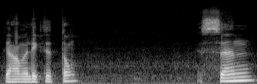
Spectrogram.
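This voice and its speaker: Man, patient teacher, slow repeated words, quizzes pupils. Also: fairly high pitch, darkish tone, smooth. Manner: patient, repeats words slowly to drill pronunciation; asks the pupils questions and praises answers. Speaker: Persian teacher. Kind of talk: teaching a class of children.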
